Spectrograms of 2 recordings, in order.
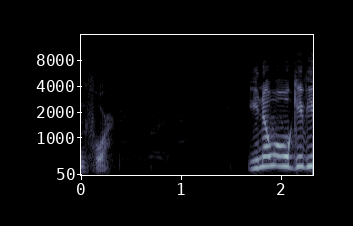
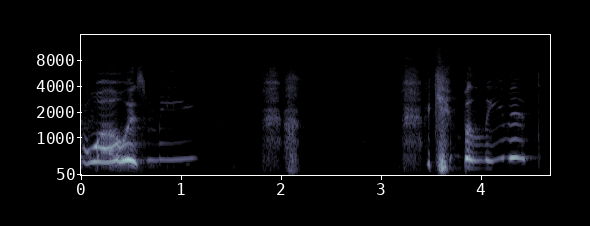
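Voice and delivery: whiny, much higher mock self-pity with a fake sob; sulky high voice; 13 semitones higher, 5 dB quieter, slower than usual. Preacher mocking sulking Christians, high mock crying whine. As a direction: wail like a sulking martyr. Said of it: "speaking in, like, a high-pitched voice".

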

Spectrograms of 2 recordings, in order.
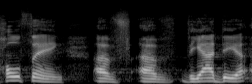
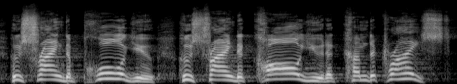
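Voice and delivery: fiery preaching; 5 dB louder than usual. Acted. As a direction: preach it out to the whole congregation. Full-force revival preaching.

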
